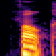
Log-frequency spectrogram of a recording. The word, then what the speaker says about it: Fouke: Spell it. no. Fouke. Folk.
